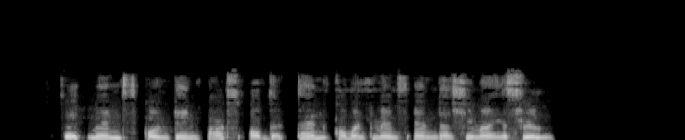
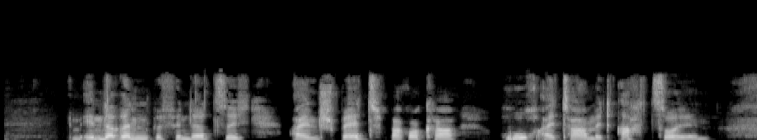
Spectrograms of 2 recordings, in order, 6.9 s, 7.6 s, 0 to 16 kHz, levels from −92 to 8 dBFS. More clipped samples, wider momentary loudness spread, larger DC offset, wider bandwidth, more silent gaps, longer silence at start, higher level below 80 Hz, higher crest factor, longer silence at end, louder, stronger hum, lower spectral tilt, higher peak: neither; second, 5 LU vs 12 LU; neither; about the same, 8 kHz vs 7.8 kHz; first, 1.39-1.43 s, 2.86-2.96 s vs none; about the same, 0.65 s vs 0.7 s; about the same, -62 dBFS vs -62 dBFS; about the same, 18 dB vs 18 dB; first, 1.35 s vs 0 s; about the same, -20 LUFS vs -19 LUFS; neither; first, -6 dB/octave vs -4.5 dB/octave; about the same, -4 dBFS vs -2 dBFS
